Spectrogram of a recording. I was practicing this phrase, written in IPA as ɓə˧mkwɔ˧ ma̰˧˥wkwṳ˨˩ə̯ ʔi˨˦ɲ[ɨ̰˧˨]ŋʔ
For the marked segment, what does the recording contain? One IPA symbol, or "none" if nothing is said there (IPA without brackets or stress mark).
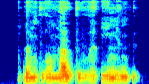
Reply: ɨ̰˧˨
